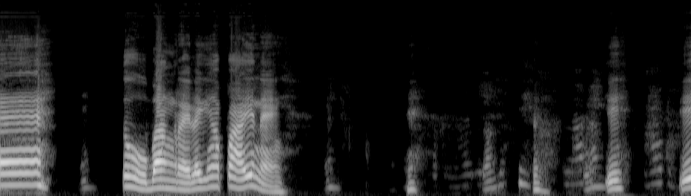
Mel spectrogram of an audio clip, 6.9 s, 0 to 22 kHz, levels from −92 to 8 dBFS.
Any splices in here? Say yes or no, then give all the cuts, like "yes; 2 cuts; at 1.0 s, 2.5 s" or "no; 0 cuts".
no; 0 cuts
